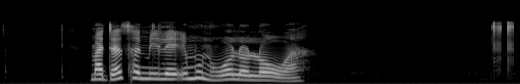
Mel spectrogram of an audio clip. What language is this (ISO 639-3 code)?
tso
